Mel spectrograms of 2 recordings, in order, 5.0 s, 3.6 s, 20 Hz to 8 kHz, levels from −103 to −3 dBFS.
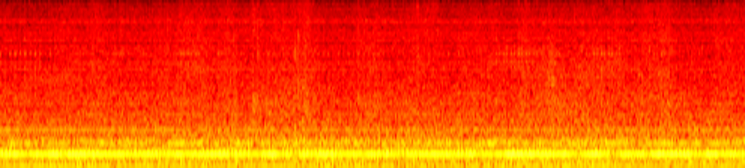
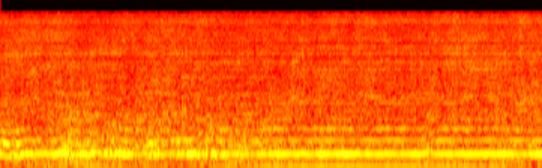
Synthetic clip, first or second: second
